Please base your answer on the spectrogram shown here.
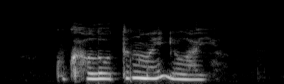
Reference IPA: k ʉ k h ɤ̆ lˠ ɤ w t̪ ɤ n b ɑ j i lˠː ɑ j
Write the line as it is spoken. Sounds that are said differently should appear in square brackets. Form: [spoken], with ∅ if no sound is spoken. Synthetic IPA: k ʉ k h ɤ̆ lˠ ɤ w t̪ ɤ n [m] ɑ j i [lˠ] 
